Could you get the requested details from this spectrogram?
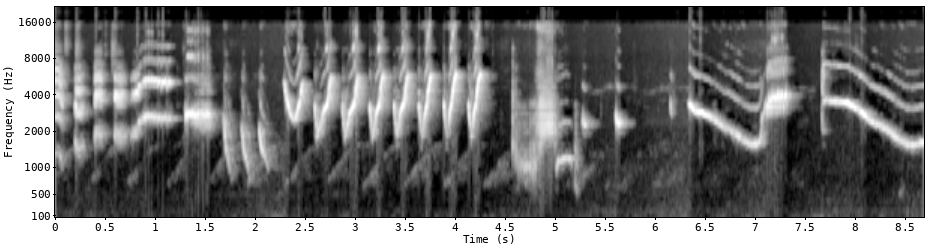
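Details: Asian pied starling song meant to stimulate lazy starlings: quick repeated rising notes, harsh bursts, then two long whistles sweeping down and up again.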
